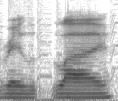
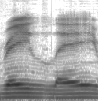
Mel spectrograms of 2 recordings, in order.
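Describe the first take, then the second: First: The second syllable rhymes with high. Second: The second syllable rhymes with day.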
